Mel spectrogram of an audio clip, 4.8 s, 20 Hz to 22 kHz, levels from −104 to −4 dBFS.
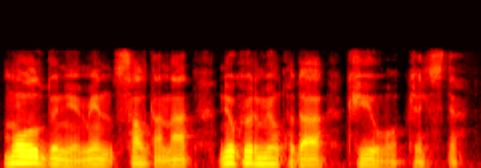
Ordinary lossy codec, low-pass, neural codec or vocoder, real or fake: none; 7.2 kHz; codec, 16 kHz, 4 kbps, FunCodec, trained on LibriTTS, 50 frames a second; fake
